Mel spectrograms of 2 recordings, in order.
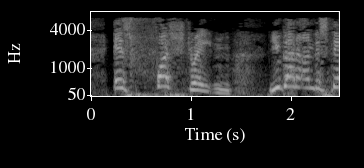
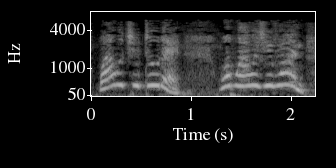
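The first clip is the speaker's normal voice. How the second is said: mock girlfriend yelling; 7 semitones higher than usual. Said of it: "right, and goes".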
